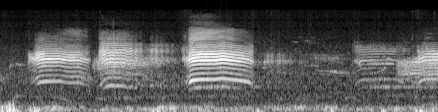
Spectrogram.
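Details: Sheep in the English Cotswolds bleating repeatedly: four wavering, nasal baas of about one second each, the third loudest and longest, over a steady low rumble.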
